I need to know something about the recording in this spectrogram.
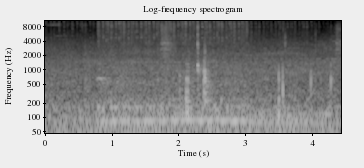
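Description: A car running with a low steady hum that comes up about a second in and fades near the end, with a few faint clicks.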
